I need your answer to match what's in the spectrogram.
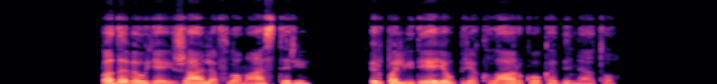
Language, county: Lithuanian, Marijampolė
